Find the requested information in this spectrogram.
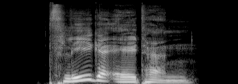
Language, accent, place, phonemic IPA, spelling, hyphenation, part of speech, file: German, Germany, Berlin, /ˈp͡fleːɡəˌʔɛltɐn/, Pflegeeltern, Pfle‧ge‧el‧tern, noun, De-Pflegeeltern.ogg
- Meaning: foster parents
